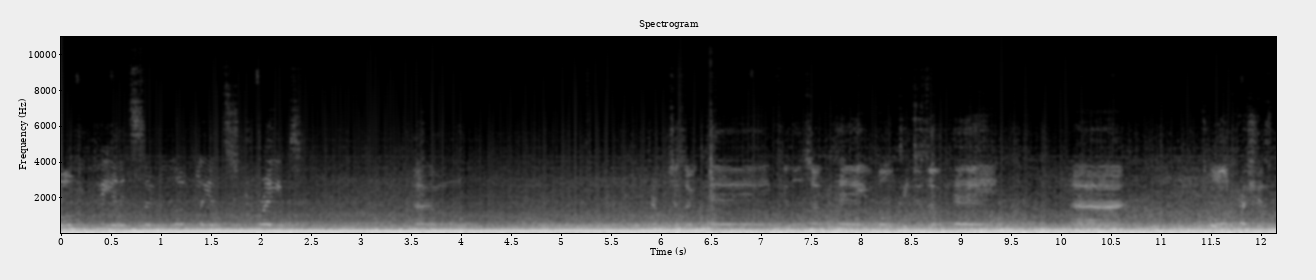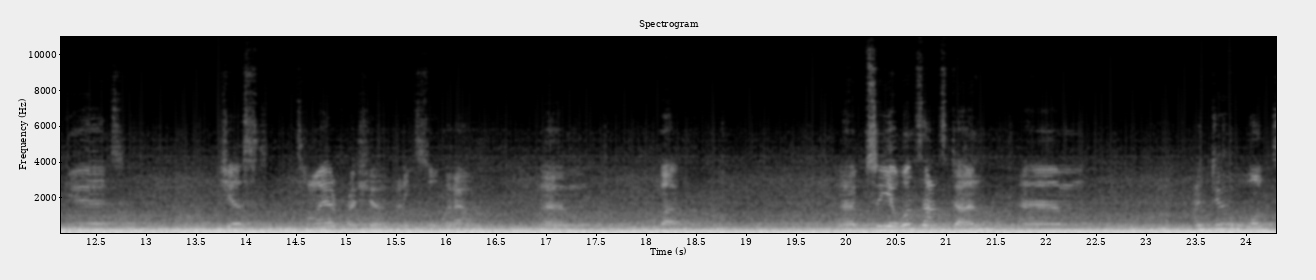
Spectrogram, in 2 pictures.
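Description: Porsche 911 cruising along a straight but bumpy road, a steady low engine drone and road rumble heard from inside the car, with a sustained low tone and faint knocks and rattles throughout.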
